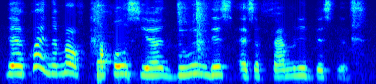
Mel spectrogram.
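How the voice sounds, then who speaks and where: A woman's voice: fairly high pitch, a little fast, a little hiss or hum. A woman from Singapore, talking as a guest in a friendly, earnest way. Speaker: guest business partner. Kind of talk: casual online talk.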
